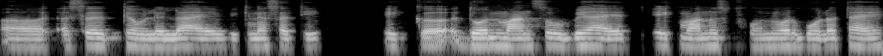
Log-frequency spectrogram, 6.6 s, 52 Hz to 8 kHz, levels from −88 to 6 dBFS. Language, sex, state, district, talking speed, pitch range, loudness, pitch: Marathi, male, Maharashtra, Dhule, 145 wpm, 125-130 Hz, -19 LUFS, 125 Hz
